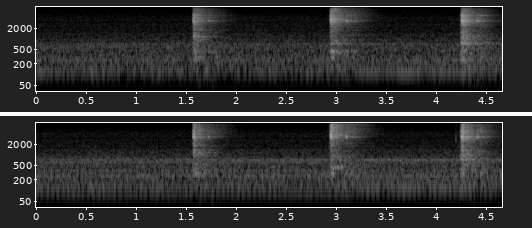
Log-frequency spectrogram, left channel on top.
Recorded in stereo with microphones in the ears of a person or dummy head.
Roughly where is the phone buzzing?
No phone buzzing in this recording.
